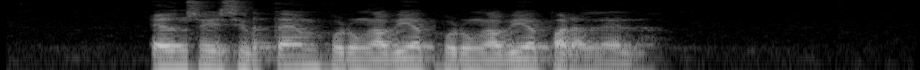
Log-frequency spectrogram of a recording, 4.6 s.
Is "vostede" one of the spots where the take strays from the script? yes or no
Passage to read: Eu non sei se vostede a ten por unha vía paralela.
yes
